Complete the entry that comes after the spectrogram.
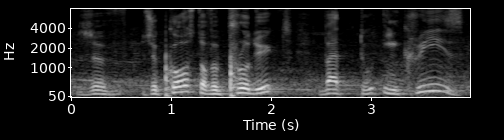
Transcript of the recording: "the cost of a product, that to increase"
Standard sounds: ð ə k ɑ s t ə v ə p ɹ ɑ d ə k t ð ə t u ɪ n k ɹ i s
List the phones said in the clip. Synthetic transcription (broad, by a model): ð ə k ɑ s t ə v ə p ɹ ɑ d ə k t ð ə t u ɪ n k ɹ i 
